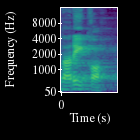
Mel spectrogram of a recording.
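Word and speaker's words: تركة: biasa disebut dengan tirkah bacanya orang itu biasanya ahah tirkah kan gitu Padahal tarikah ya adalah sesuatu yang ditinggalkan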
